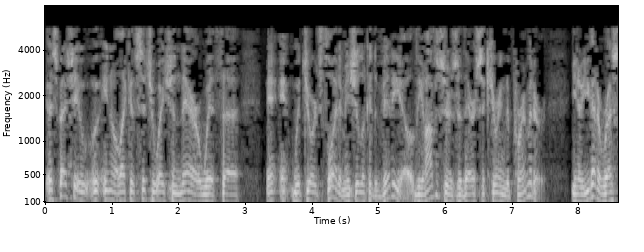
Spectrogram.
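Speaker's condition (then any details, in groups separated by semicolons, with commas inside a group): No condition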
